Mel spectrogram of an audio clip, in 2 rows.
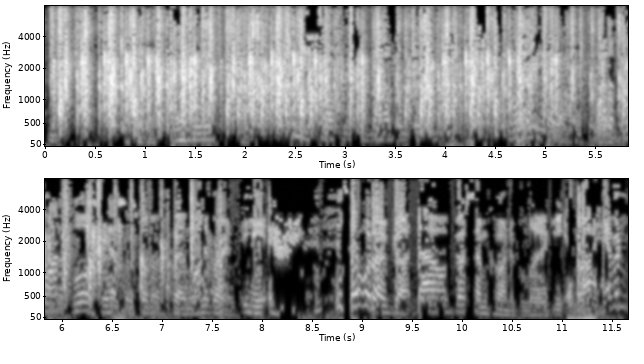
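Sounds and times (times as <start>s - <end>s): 
polite applause: 0.0s - 7.5s
speech: 6.3s - 8.2s, 8.8s - 11.6s.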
